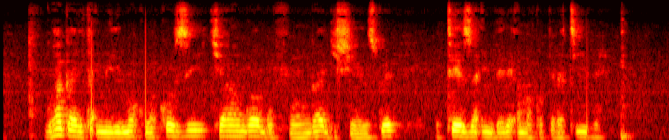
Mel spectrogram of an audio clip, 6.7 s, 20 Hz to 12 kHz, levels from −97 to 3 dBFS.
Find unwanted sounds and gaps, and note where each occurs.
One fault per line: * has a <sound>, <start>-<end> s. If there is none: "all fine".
all fine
